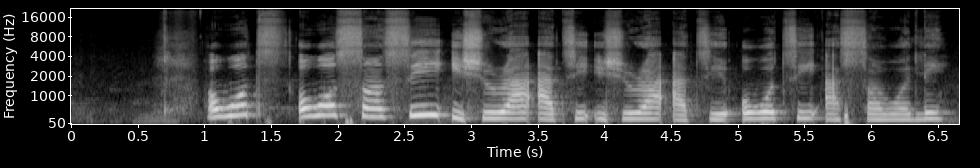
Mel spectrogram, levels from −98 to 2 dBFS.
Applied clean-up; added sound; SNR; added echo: none; none; none; none.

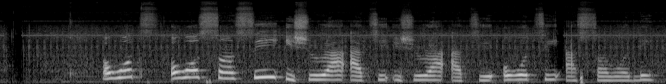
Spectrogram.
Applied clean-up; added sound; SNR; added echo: none; Tools; 20 dB; none.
